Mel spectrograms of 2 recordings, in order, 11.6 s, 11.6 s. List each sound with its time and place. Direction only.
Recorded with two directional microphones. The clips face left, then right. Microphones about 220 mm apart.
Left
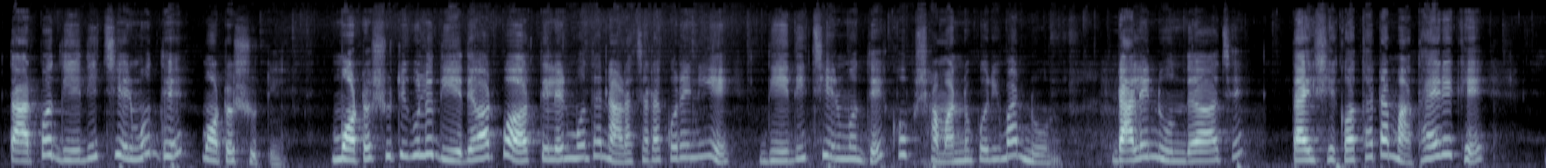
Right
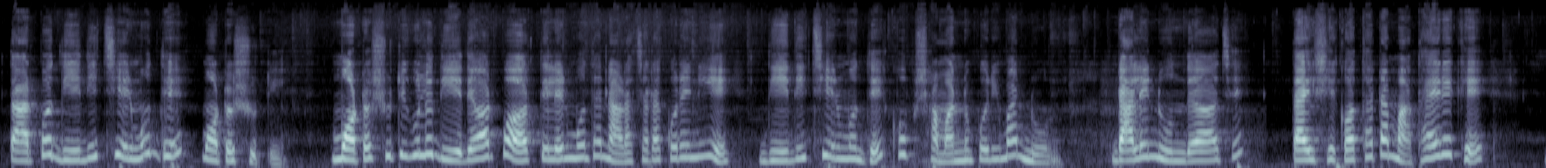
0.0 s speech: 30° right (ahead or behind)
2.6 s a woman's voice: 40° right (ahead or behind)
